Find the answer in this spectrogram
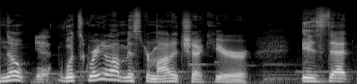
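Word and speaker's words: Matuschek: Matacek is what you're trying to say? Thank you. Matacek. Hugo Mushy Face. Okay, Matacek. They say it like 50 billion times. I know, but the silent S got me, okay?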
